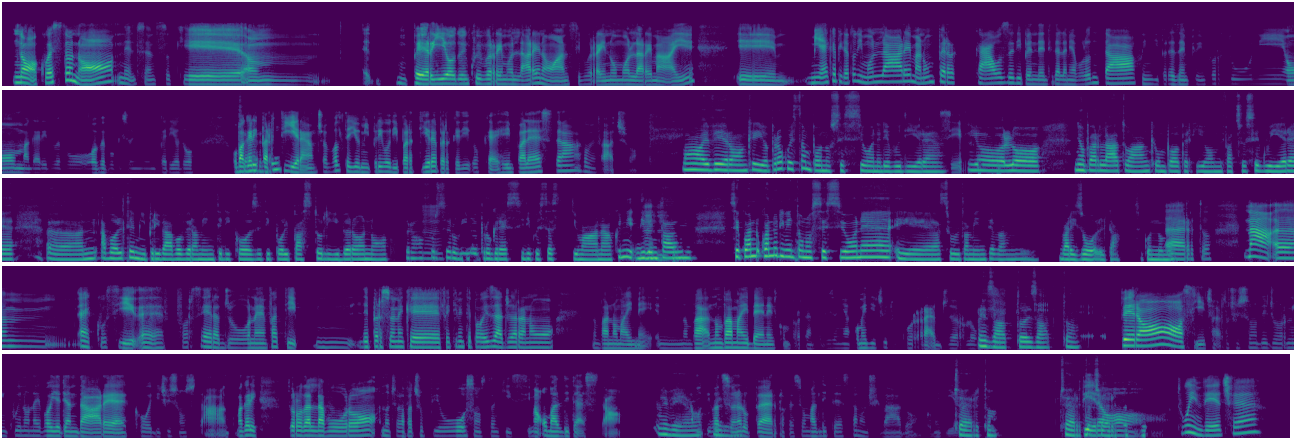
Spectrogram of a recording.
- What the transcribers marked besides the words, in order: "cioè" said as "ceh"; tapping; other background noise
- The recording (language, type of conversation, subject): Italian, unstructured, Come posso restare motivato a fare esercizio ogni giorno?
